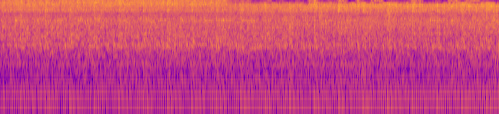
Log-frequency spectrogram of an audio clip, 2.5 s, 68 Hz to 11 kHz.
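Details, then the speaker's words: 2000 Honda City, manual, check engine light off, loud popping from the tailpipe; low, steady idle with a slight uneven jittery shake, not misfiring; distributor adjusted, which lowers idle but the jitter remains. Rough idle. "ayan oh hindi siya palyado ano siya parang bigil na gigil na ano ayun oh"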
